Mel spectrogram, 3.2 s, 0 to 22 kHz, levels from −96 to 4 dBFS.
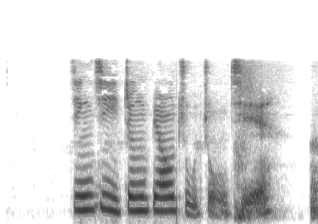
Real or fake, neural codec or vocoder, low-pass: real; none; 7.2 kHz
